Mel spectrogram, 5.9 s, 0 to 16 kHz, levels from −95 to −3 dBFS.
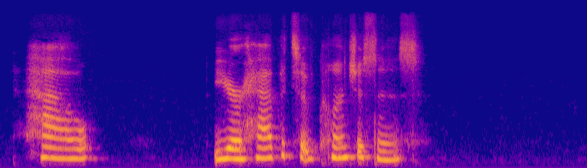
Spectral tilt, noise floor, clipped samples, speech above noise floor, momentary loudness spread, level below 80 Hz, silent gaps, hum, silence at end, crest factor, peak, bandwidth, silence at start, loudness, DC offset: -5.5 dB/octave; -77 dBFS; under 0.1%; 54 dB; 13 LU; -70 dBFS; none; none; 1.7 s; 18 dB; -8 dBFS; 11.5 kHz; 0.25 s; -24 LUFS; under 0.1%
